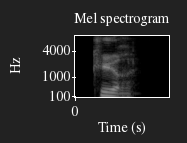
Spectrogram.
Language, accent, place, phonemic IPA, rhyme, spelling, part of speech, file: French, France, Lyon, /kyʁ/, -yʁ, cures, verb, LL-Q150 (fra)-cures.wav
- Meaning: second-person singular present indicative/subjunctive of curer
